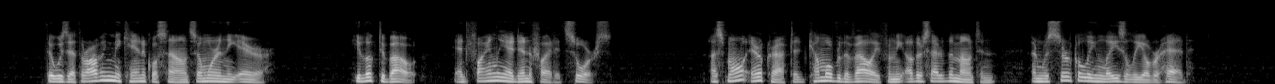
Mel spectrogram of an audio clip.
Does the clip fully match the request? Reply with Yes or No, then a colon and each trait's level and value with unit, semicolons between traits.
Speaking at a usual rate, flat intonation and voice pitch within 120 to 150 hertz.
No: average, 180 wpm; average, 4.1 semitones; low, 135 Hz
